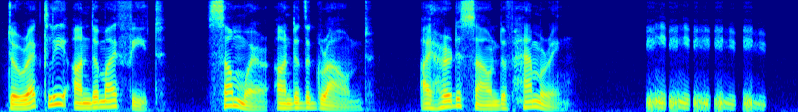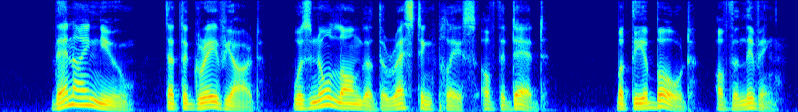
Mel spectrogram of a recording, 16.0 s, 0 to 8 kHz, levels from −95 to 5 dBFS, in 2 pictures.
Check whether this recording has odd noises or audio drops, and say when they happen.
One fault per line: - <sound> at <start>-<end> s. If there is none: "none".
- laugh at 6.5-7.7 s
